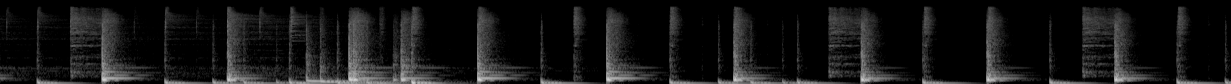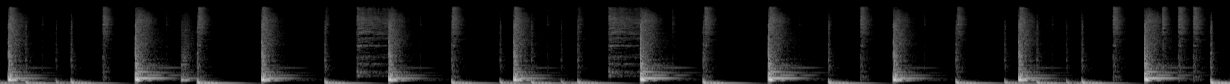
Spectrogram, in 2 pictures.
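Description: No technical faults can be heard in this music.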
